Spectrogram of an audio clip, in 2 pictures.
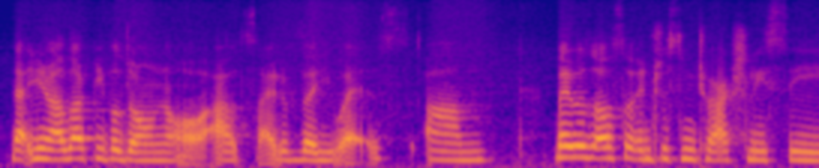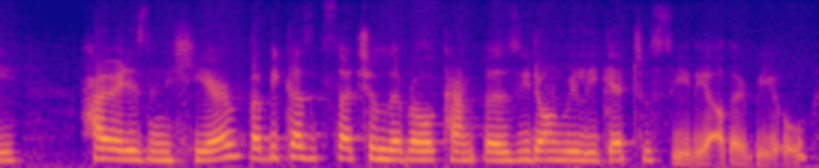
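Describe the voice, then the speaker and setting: A young college woman from Ecuador talks easily and conversationally through interview questions, her voice at an ordinary middle pitch. She fills her answers with "you know" as she thinks aloud. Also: gravelly, dark tone, rough recording. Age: young adult.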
